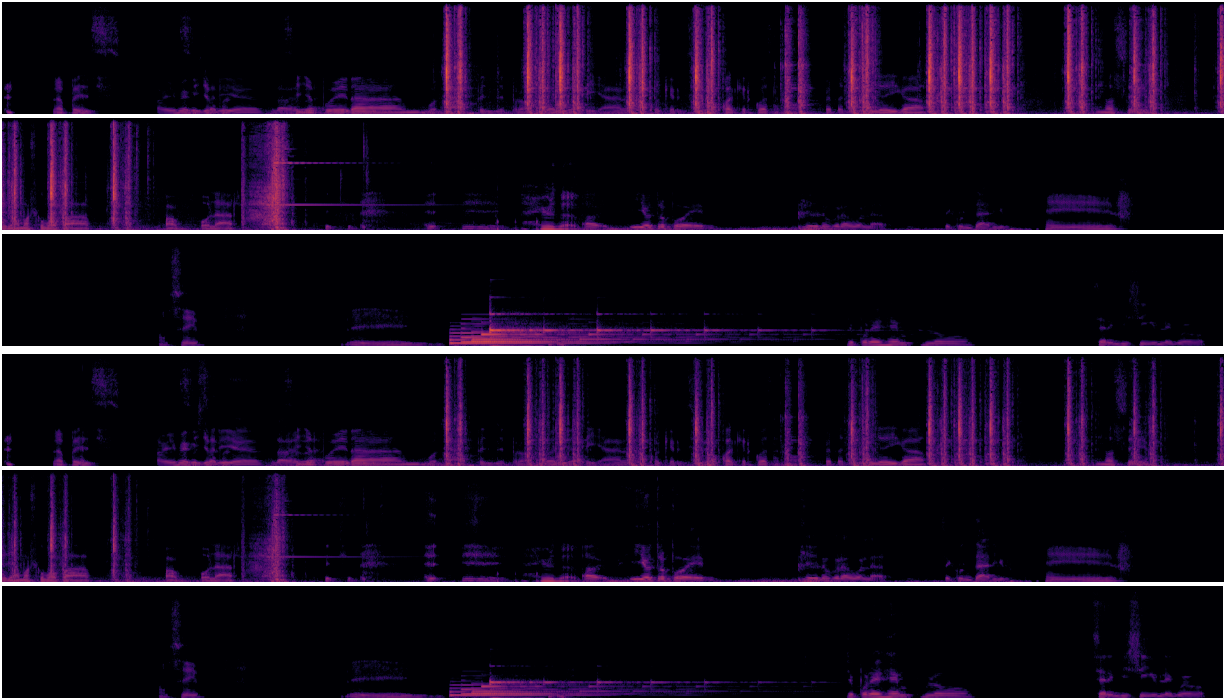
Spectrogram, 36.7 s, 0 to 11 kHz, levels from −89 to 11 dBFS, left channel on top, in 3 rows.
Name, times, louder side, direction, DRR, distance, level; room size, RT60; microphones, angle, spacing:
voice 1, 0.5-1.1 1.9-2.3 2.9-9.6 10.9-11.5 12.2-13.1 13.8-15.0 15.8-16.1 20.2-20.5 22.6-23.5 26.0-26.5 26.8-26.9 27.9-28.9 29.9-30.2, equal, 5° left, 2.0 m, -56 dB
voice 2, 1.5-3.2 15.4-15.8 16.4-17.3 17.7-19.4 20.2-21.1 21.6-22.3 32.9-34.1 35.4-36.5, right 2 dB, 50° right, 2.7 m, -55 dB
sound 1, 2.6-10.2 10.5-22.5, equal, 35° right, 5.7 m, -69 dB
sound 2, 4.4-4.7 5.2-5.9 6.2-7.2 7.8-8.1 8.4-10.2 10.6-10.9 11.3-11.7 12.1-12.4 12.7-12.9 13.3-13.7 14.6-15.4 17.2-17.3 17.4-18.0, left 10 dB, 40° left, 0.6 m, -37 dB
Piano, 28.9-31.6 32.0-32.1, left 8 dB, 90° left, 0.5 m, -43 dB
head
